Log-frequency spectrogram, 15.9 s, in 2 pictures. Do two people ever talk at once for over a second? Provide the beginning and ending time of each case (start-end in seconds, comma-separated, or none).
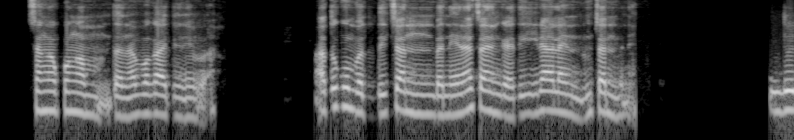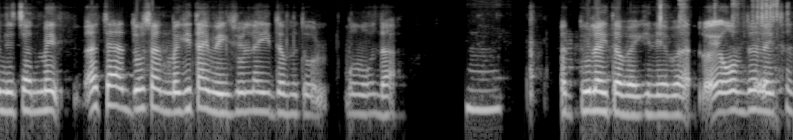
none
